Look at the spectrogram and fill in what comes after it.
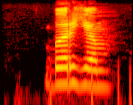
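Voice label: "бӧрйӧм", Komi, female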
